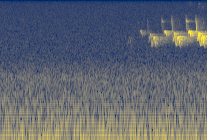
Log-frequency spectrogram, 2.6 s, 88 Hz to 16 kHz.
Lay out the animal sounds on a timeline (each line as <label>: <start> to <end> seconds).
Ovenbird (Seiurus aurocapilla): 1.6 to 2.6 seconds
